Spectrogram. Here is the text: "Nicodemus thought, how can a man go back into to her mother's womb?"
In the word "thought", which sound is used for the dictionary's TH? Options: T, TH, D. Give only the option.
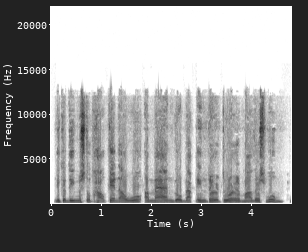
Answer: T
